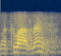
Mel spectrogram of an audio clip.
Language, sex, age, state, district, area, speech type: Maithili, female, 30-45, Bihar, Samastipur, rural, conversation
